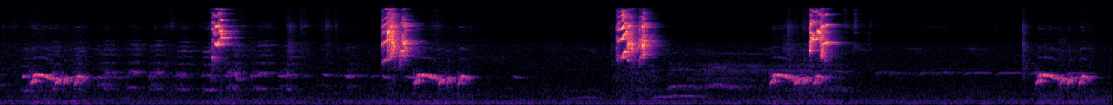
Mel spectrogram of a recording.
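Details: Zebra dove, local Indonesian perkutut type, singing: soft low cooing phrases with stacked tones recur about every two seconds, broken by loud sharp bright bursts, possibly from another bird, over a faint low background hum.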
